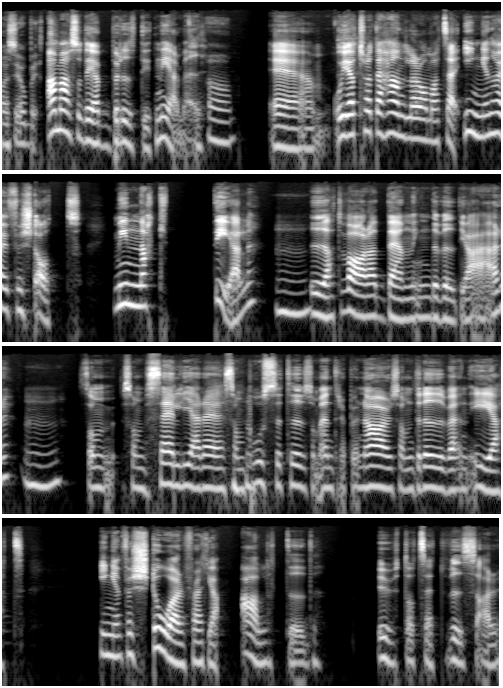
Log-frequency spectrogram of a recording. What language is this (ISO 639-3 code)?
swe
